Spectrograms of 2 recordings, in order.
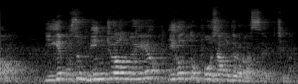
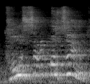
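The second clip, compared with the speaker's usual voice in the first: high, loud burst of excitement; high-pitched gleeful exclamation; excited exclaim; 11 semitones higher, 6 dB louder than usual. Real, not acted. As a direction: throw it up high and loud with relish. Story of poet winning chairman over.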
